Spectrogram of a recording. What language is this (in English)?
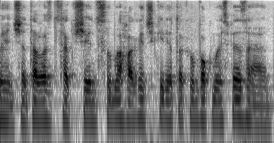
Portuguese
